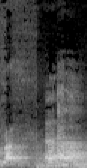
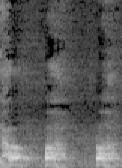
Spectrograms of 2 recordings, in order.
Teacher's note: Pangkal halqum, iaitu hamzah dan ha.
